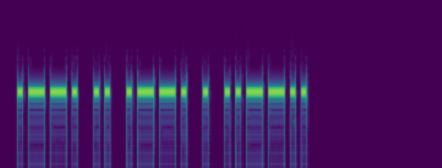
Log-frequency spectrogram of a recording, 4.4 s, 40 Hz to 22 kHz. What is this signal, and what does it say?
Morse code, heard as a keyed tone, about 22 wpm, 700 Hz. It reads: PIPE?
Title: Sentences from Top 1500 Words 22wpm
